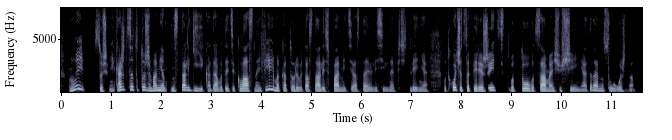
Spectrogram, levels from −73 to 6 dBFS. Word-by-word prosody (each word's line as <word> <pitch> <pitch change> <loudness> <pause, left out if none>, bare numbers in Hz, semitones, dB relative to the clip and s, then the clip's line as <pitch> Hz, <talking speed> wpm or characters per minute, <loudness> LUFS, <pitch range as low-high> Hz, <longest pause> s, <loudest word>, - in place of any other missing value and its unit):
Ну 220 - 0
и, 335 -2 0 0.2
слушай, 175 -5 -2
мне 145 0 -9
кажется, 265 +5 +3
это 230 -4 -5
тоже 230 -7 +1
момент 210 -1 +3
ностальгии, 190 -3 +1
когда 155 +5 -1
вот 165 +2 -5
эти 165 0 -2
классные 175 -4 +3
фильмы, 255 - 0
которые 165 -2 -3
вот 140 +2 -5
остались 155 -3 +1
в - - -41
памяти, 150 -5 +1
оставили 145 0 -4
сильное 145 -1 -7
впечатление, 140 0 -7 0.3
вот - - -11
хочется 220 -6 +3
пережить 165 +7 +1
вот 165 -4 -4
то 185 0 +5
вот 165 0 -3
самое 165 -2 +5
ощущение. 140 -4 -4
Это, 215 +11 -5
наверно, 200 -5 +1
сложно. 160 -9 -6
165 Hz, 170 wpm, -25 LUFS, 145-200 Hz, 0.3 s, то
